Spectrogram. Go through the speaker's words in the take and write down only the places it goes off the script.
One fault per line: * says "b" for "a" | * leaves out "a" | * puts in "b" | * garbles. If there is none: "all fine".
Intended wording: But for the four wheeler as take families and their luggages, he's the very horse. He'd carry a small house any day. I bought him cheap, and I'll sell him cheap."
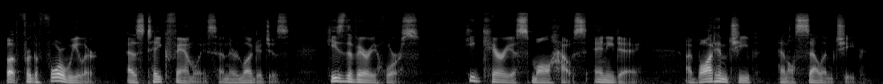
all fine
